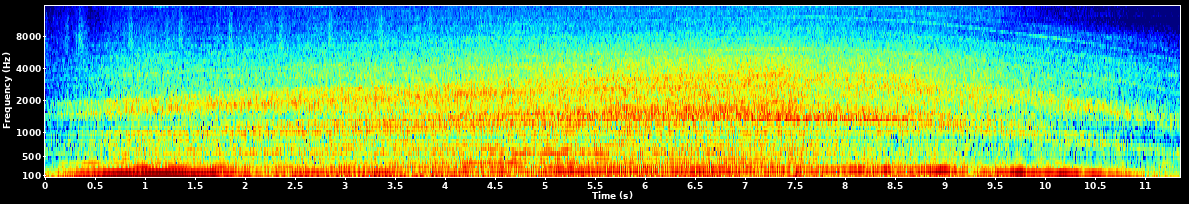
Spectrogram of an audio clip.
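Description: A 2025 Honda Civic Si engine revs steadily on a dyno during a tuning pull, loud and close, its pitch rising smoothly and holding high for several seconds before easing off, with no talk over it.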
